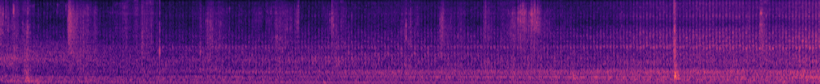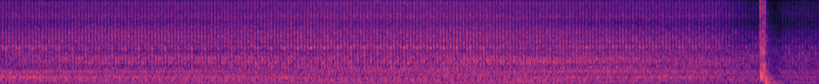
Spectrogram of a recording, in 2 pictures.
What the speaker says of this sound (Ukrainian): Зараз покажу, як працює двигун.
